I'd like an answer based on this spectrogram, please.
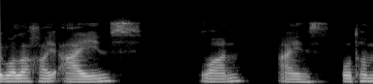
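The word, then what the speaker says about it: eins: জার্মানিতে ই বলা হয় আর এই দুইটা একসাথে থাকলে আমাদের উচ্চারণ হবে আই এর মতন এটা আলফাবেটে পড়ছিলাম সো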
